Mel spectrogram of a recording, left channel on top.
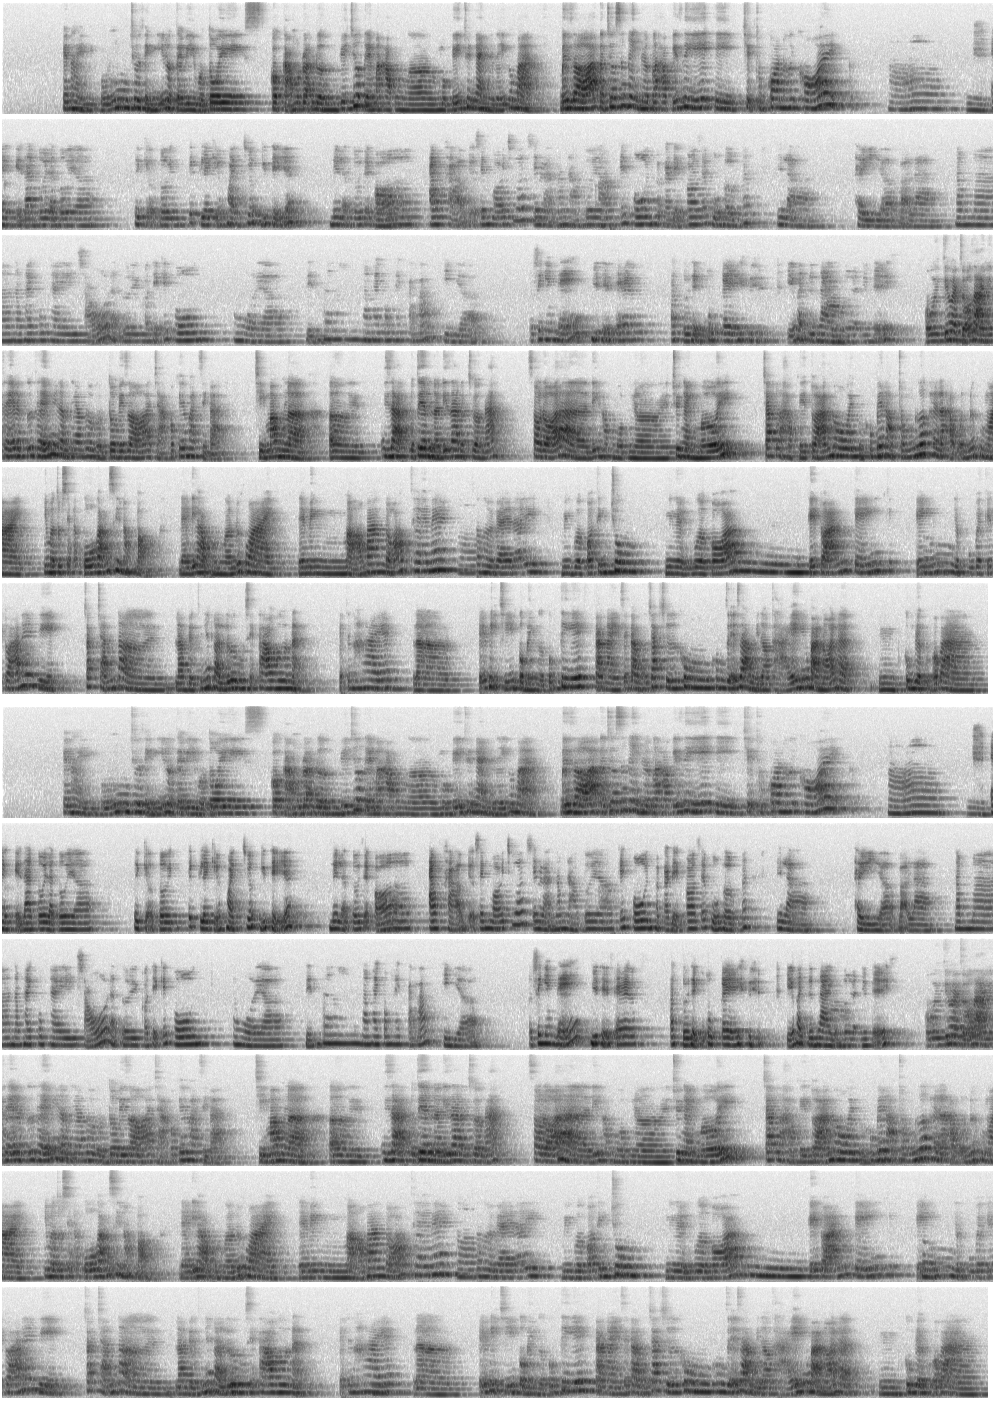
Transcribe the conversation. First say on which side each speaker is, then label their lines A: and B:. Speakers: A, on the left; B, on the right.
A: cái này thì cũng chưa thể nghĩ được tại vì bọn tôi có cả một đoạn đường phía trước để mà học ờ, một cái chuyên ngành gì đấy cơ mà bây
B: Ừ.
A: giờ á, còn chưa xác định được là học cái gì ấy, thì chuyện chồng con hơi khó ấy
B: à
A: ừ.
B: em kể ra tôi là tôi ờ, tôi kiểu tôi thích lên kế hoạch trước như thế ấy. nên là tôi sẽ
A: ờ,
B: có ờ, tham khảo kiểu xem bói trước xem là năm nào tôi
A: ờ,
B: ờ, kết hôn hoặc là để con sẽ phù hợp á nên là thì ờ, bảo là năm uh, năm 2026 là tôi có thể kết hôn xong rồi ờ, đến ờ, năm 2028 thì uh, sinh em bé như thế sẽ à, tôi thấy cũng ok <laughs> kế hoạch tương lai
A: ờ.
B: của tôi là như thế
A: Ôi kế hoạch rõ ràng như thế là cứ thế mình làm theo thôi còn tôi bây giờ á, chả có kế hoạch gì cả chỉ mong là ờ, đi ra đầu tiên là đi ra được trường đã sau đó
B: ừ.
A: là đi học một ờ, chuyên ngành mới chắc là học kế toán thôi cũng không biết là học trong nước hay là học ở nước ngoài nhưng mà tôi sẽ cố gắng xin học bổng để đi học ở nước ngoài để mình mở mang đó học thêm ấy
B: Ờ,
A: xong rồi về đây mình vừa có tiếng Trung mình lại vừa có ừm, kế toán cái cái
B: ừ.
A: nghiệp vụ về kế toán ấy thì chắc chắn là làm việc thứ nhất là lương sẽ cao hơn này cái thứ hai
B: Ừ.
A: ấy là cái vị trí của mình ở công ty ấy càng ngày sẽ càng vững chắc chứ không không dễ dàng bị đào thải ấy. như các bà nói là ừ, công việc của các bà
